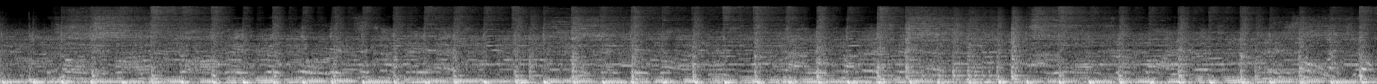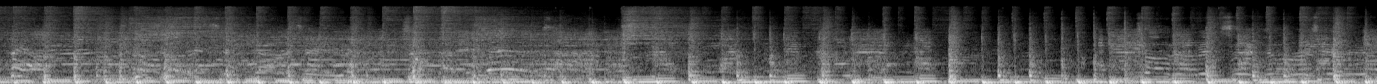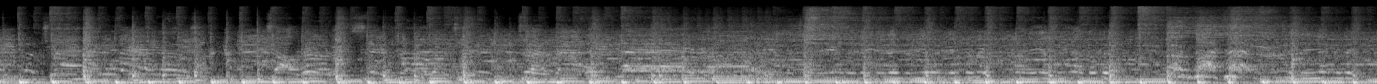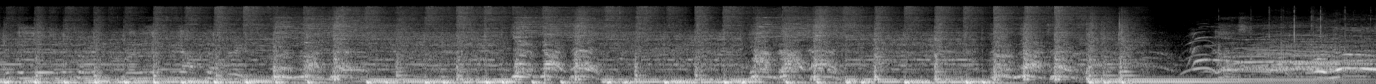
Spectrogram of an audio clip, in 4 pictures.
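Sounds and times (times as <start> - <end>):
bass guitar: 0.0 - 55.0
drum kit driving beat: 0.0 - 55.0
electric guitars: 0.0 - 55.0
person singing: 25.1 - 45.1.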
